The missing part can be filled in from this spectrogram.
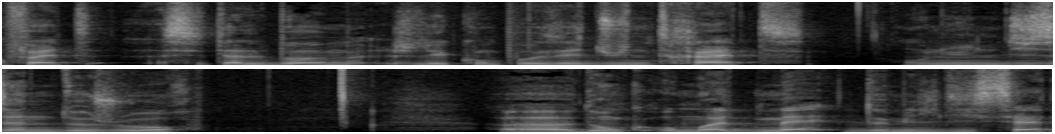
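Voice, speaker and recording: Pitched fairly high, a man talks at a very slow pace, leaving long, frequent pauses. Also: ordinary pitch variation, quiet background. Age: 30s. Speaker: musician and music production teacher. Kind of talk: vlog monologue. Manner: halting. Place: studio. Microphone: lapel.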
